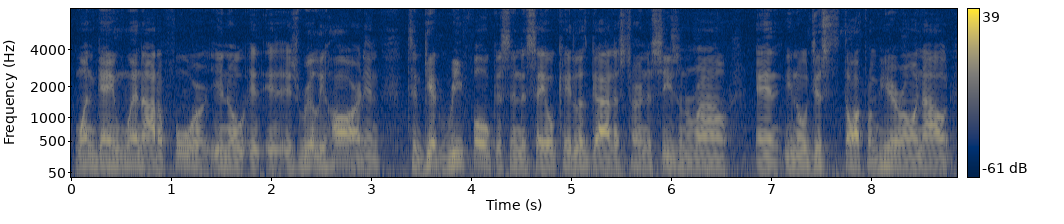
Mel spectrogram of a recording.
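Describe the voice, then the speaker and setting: A man's voice: medium pitch, fairly even intonation, fairly quick, few pauses, a little hiss or hum. Male football analyst, repeats for emphasis. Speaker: sports show guest co-host.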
